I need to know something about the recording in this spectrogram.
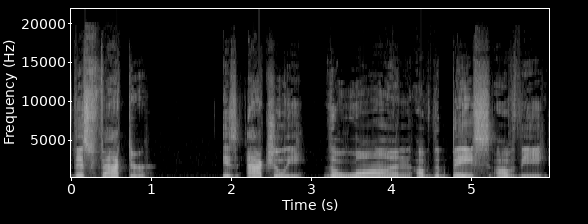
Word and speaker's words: ln: to calling it The Lawn the natural logarithm and so the pronunciation is like the grassy lawn in front of your house so that's G of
